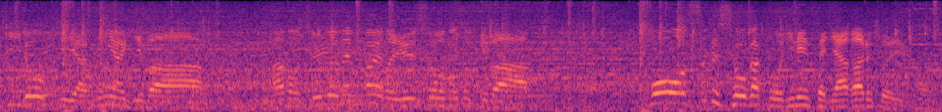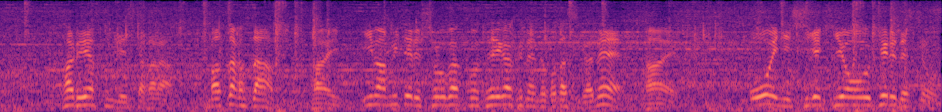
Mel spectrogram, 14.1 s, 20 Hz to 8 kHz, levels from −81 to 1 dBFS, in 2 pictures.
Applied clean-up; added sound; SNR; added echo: none; Computer keyboard; 12 dB; none.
